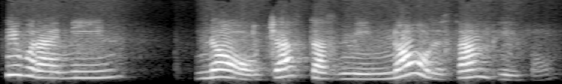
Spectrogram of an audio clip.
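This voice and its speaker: A narrow old film soundtrack carries an outspoken teenage girl from the 1950s. Her voice is high and a little breathy, with skeptical, emphatic delivery. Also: animated, a little slow, exaggerated voice. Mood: skeptical, earnest. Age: teens or young adult. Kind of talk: 1950s educational film acting.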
